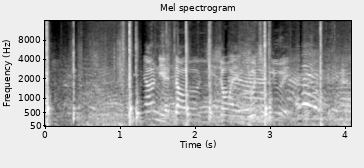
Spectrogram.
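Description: Wooden mallets pounding steamed sticky rice in a wooden trough for rice cakes: about eight sharp, irregularly spaced knocks, with voices of onlookers in the middle.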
